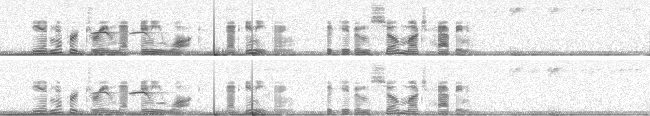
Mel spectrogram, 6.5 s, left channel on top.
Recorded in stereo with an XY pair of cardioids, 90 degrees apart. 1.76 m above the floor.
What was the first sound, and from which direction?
A man speaking, 35° left.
